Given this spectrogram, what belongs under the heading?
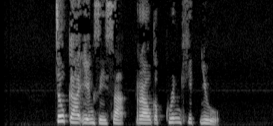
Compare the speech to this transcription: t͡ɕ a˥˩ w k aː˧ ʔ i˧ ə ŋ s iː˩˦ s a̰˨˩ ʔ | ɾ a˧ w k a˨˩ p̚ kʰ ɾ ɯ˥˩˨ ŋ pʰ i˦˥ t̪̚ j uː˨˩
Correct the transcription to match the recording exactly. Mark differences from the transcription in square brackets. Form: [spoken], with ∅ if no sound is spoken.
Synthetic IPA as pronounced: t͡ɕ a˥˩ w k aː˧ ʔ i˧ ə ŋ s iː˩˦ s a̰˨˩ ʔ | ɾ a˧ w k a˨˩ p̚ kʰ ɾ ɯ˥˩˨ ŋ [kʰ] i˦˥ t̪̚ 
